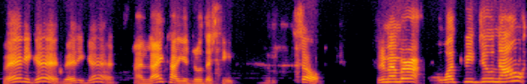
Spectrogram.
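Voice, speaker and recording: A woman teacher leads a children's craft class, giving simple step-by-step instructions and encouragingly repeating them. Her voice is a little high and a bit bright, with no room sound, over dull lo-fi online class audio.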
